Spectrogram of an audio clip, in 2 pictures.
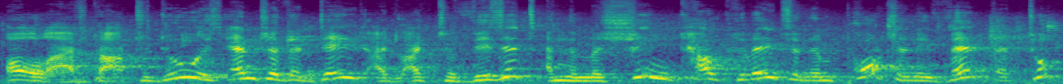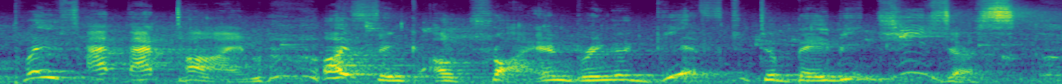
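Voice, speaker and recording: An actor playing an excitable, bumbling, self-important old inventor in a radio play, theatrical and flustered. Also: male voice, high voice, moderate pace, hardly any pauses. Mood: gleeful, triumphant. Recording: roomy echoing hall sound, music behind.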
